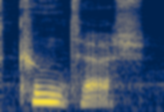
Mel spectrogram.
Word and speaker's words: Countach: you pronounce it and the official pronunciation i have found is countach so in case you were wondering it's kuntas don't let anyone tell you different yeah uh right i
